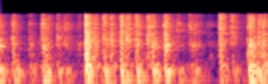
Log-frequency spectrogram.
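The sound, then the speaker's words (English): Quiet typing on a computer keyboard: a rapid, continuous stream of many small key clicks with slight bursts and pauses in rhythm. “Okay, this is me typing.”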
